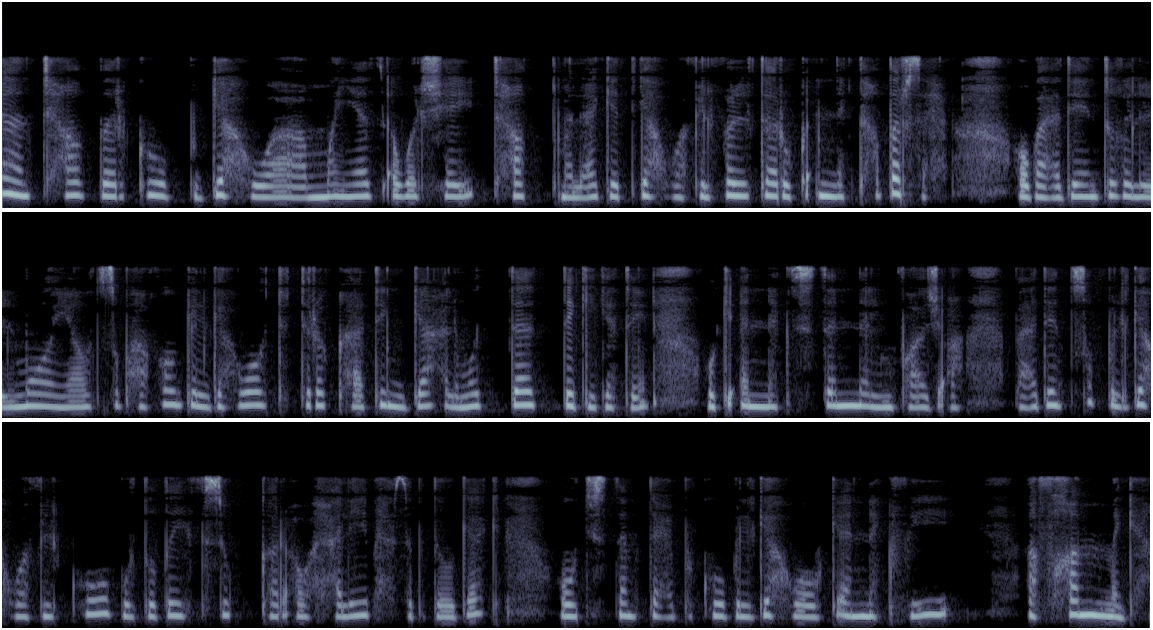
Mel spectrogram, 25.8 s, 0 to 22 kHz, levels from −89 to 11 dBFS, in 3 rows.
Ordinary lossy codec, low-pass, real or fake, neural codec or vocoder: none; 7.2 kHz; real; none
